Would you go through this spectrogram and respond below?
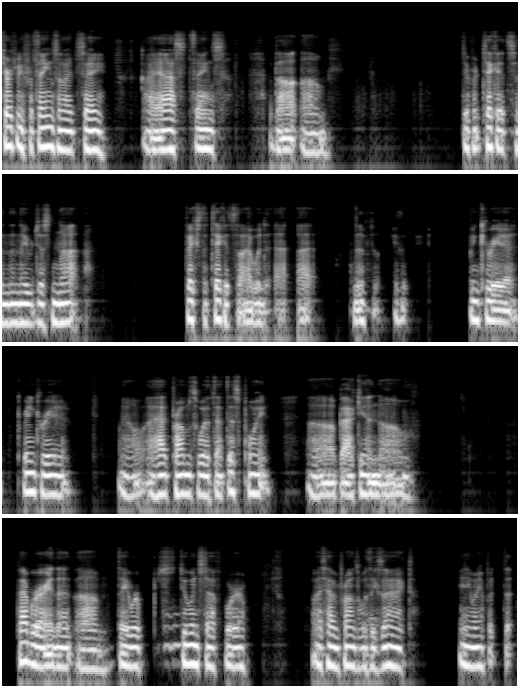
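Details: Speech impediment (disfluent speech), self-reported and audible, in an adult man.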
